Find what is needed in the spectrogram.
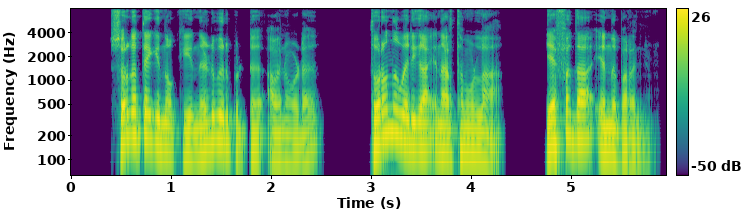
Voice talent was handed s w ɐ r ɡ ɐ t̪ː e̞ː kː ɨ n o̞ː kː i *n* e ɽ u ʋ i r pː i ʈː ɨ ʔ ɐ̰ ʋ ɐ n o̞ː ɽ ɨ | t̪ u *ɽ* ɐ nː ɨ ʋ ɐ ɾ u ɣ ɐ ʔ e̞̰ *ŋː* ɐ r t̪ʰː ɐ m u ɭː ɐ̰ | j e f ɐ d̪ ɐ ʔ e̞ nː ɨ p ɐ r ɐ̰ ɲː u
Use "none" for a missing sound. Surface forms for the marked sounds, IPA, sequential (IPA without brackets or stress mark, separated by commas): n, r, nː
